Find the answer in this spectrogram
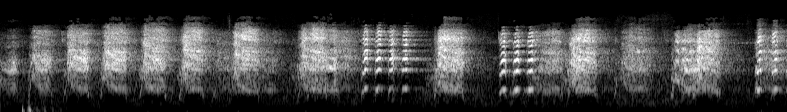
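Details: Indian ringneck parrot calling in a natural setting: harsh, raspy squawks repeated in quick bursts about twice a second, some notes with a rattling, stuttered texture, steady and loud throughout.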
